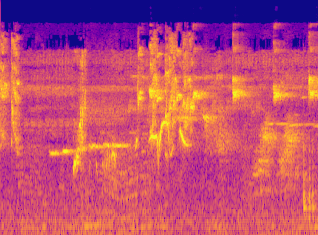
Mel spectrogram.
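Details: Dawn noise from white-rumped shamas kept in a breeding cage: a short held whistle, then a burst of twisting high whistled notes, followed by scattered sharp chirps.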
